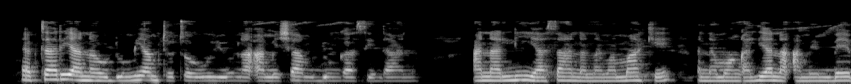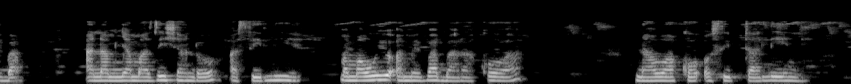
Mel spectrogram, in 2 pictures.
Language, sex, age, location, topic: Swahili, female, 18-24, Nakuru, health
